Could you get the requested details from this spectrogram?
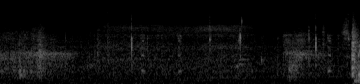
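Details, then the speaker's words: Levoit LV600HH hybrid ultrasonic humidifier after repair, calcium-coated fan bearing oiled with sewing machine oil: soft, even mist hiss with the earlier loud fan racket gone, only a few faint clicks. "oh my that really helped a lot steam slate just blowing out and I can't even hear that more blowing wow"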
